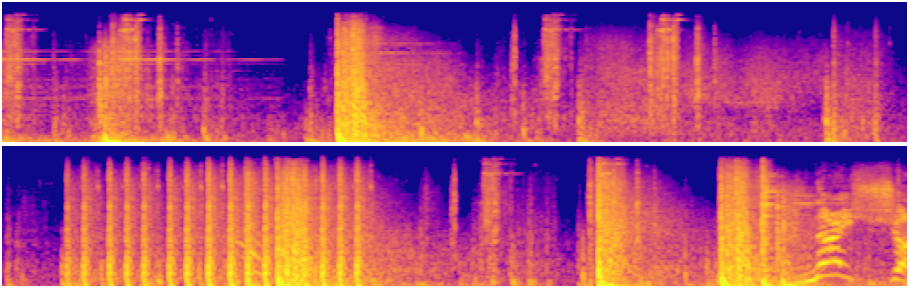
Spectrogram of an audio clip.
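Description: Gunfire in PUBG Mobile Lite during a team deathmatch: single loud shots early on, then a long rapid automatic burst of evenly spaced rounds, followed by more close, punchy shots.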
